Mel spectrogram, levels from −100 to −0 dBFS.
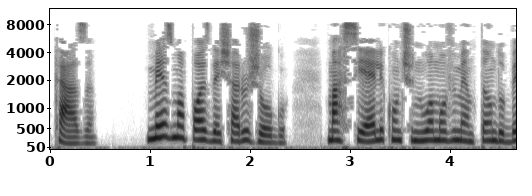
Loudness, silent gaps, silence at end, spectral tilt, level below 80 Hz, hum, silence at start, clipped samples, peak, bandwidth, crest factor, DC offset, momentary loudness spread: -19 LUFS; none; 0 s; -5 dB/octave; -48 dBFS; none; 0.05 s; under 0.1%; -2 dBFS; 8.8 kHz; 18 dB; under 0.1%; 12 LU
